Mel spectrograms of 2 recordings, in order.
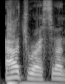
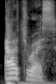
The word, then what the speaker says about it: address: 강세가 앞에도 없고 뒤에도 없잖아요. 그러면 정확하게 address 이렇게 읽어야 돼요. 앞에 에 발음도 살아있고요, 뒤에 에 발음도 살아있어요. 그래서 address 이렇게 읽으셔야 돼요. 그런데 이게 명사로 사용되면 앞에 강세가 붙어요.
